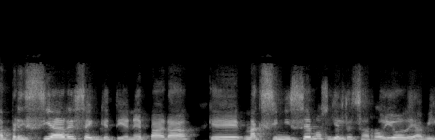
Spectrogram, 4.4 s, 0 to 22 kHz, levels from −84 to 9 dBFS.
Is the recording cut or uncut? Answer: cut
